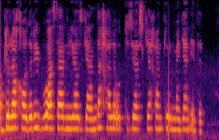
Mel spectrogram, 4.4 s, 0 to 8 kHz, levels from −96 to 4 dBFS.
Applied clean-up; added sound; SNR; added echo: none; none; none; none.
